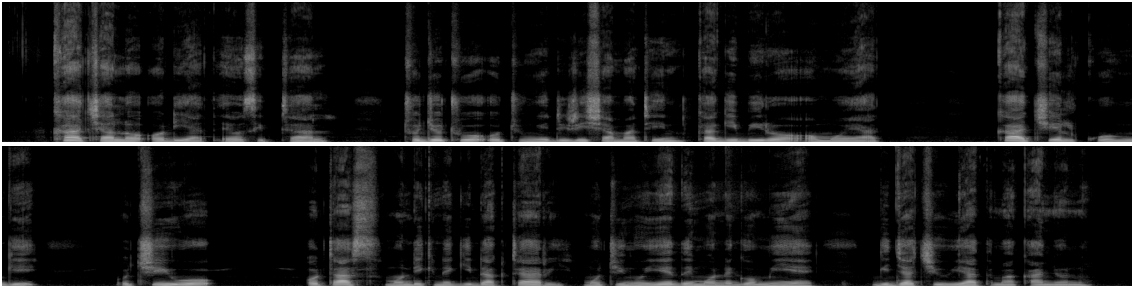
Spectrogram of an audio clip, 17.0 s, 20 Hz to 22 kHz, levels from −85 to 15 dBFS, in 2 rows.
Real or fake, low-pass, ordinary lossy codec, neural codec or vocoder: real; none; none; none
